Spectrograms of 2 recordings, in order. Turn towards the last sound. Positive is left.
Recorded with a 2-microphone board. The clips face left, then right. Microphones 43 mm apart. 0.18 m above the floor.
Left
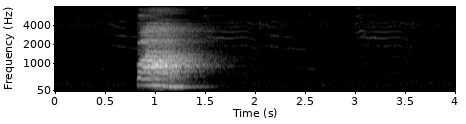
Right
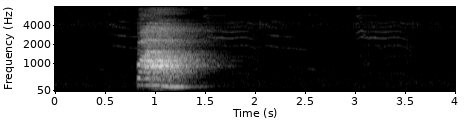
turn(degrees=-30)  # may be behind; listen again after turning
